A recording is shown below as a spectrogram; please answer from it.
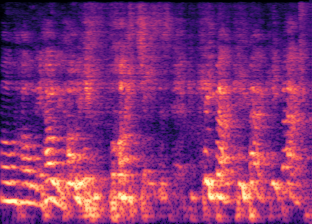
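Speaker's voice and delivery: high, loud terrified shouting; panicked yell. Acted. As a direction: scream it at the killer in horror. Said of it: "he espoused this phrase".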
